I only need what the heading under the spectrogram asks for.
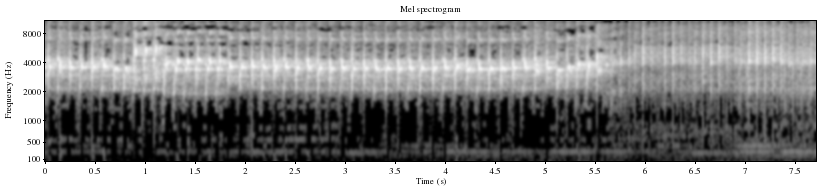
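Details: Lovebird kept as a pet, in ngekek chatter said to go on nonstop until morning: steady high buzzing pulses for over five seconds, then a softer, rougher stretch of the same rapid chatter.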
